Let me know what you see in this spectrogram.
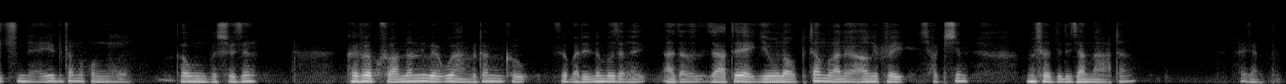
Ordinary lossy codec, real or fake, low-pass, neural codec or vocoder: none; fake; 7.2 kHz; codec, 16 kHz, 0.5 kbps, FunCodec, trained on Chinese and English, 25 frames a second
